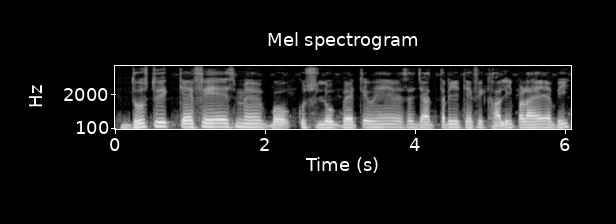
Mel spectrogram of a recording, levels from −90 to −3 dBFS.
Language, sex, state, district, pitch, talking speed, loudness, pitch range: Hindi, male, Uttar Pradesh, Jalaun, 145 Hz, 195 wpm, -17 LUFS, 135-155 Hz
